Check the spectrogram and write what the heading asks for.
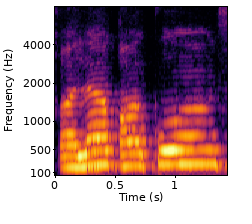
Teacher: Kum itu jangan tertahan, tidak dengung.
